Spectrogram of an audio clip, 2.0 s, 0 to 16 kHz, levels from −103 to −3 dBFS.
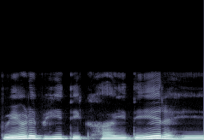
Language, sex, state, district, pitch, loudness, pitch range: Hindi, female, Madhya Pradesh, Umaria, 180 Hz, -14 LUFS, 170-210 Hz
